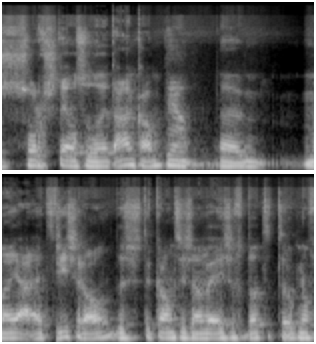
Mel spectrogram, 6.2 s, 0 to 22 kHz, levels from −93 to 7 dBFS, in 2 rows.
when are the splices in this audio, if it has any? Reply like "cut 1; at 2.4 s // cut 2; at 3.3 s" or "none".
cut 1; at 3.7 s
